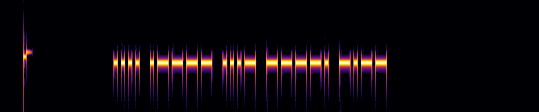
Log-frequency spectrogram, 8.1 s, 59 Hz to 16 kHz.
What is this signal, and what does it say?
Morse code, heard as a keyed tone, about 23 wpm, 700 Hz. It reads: H1V9Y
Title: Code Groups - 5 Letter:Numbers - 22wpm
